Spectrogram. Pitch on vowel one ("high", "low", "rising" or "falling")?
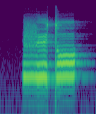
high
